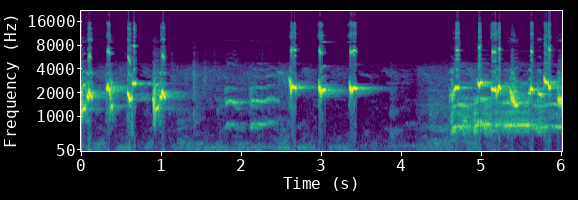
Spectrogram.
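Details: Sooty-headed bulbul, local name trucukan, singing 'ropel' style: quick bubbly whistled notes, then a few softer slurred phrases and three clear rising whistles, a silent gap, and a dense burst of tumbling notes at the end.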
